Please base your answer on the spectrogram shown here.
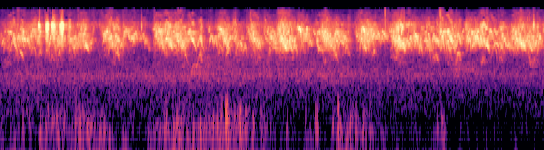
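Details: Several house sparrows, mostly males with at least one female, feeding on bird seed chirp continuously in a busy, overlapping chorus of short, bright cheeps with no pauses and a soft background rumble.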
